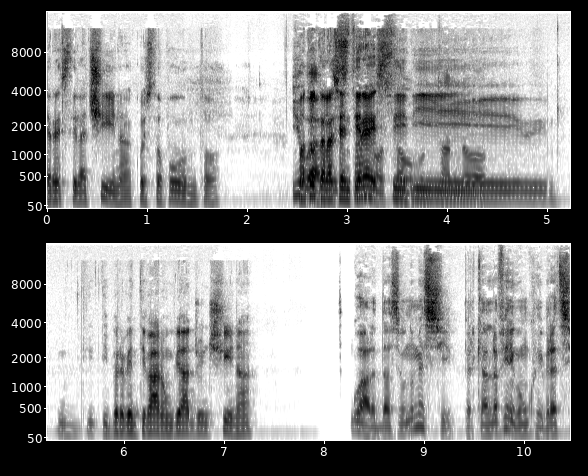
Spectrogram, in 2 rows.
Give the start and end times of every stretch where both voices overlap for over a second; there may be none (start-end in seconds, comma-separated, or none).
2.5-4.5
